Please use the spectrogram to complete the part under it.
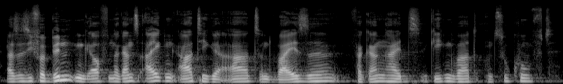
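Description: A man preaching in a loose, conversational way, often pausing on fillers and restarting his sentences. He asks his listeners questions and slips in the odd English phrase. His pitch sits in an ordinary middle range. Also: fairly even intonation, a little mellow. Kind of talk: informal sermon.

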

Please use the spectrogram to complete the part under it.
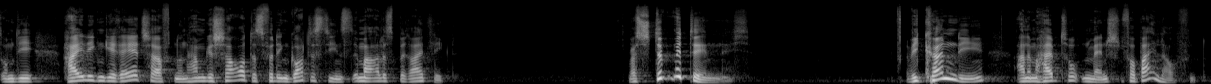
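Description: A man delivers a sermon to his congregation, posing rhetorical questions. For the scripture reading, he slows down and lowers his voice.

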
